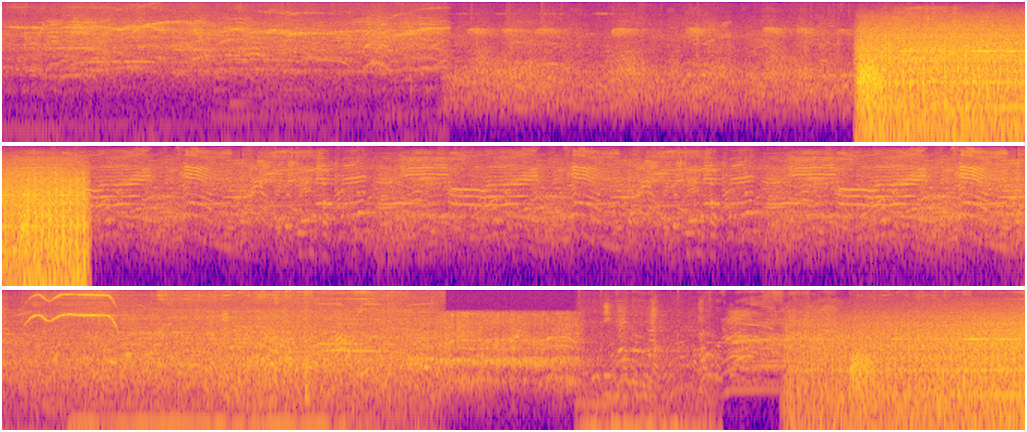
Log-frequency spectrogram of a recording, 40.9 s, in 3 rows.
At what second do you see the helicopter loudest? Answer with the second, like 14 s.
12 s.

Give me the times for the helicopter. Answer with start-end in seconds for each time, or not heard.
11.3-14.8, 37.6-40.8.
